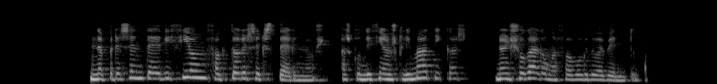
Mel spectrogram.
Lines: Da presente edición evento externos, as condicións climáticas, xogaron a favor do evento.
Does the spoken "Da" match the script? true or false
false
